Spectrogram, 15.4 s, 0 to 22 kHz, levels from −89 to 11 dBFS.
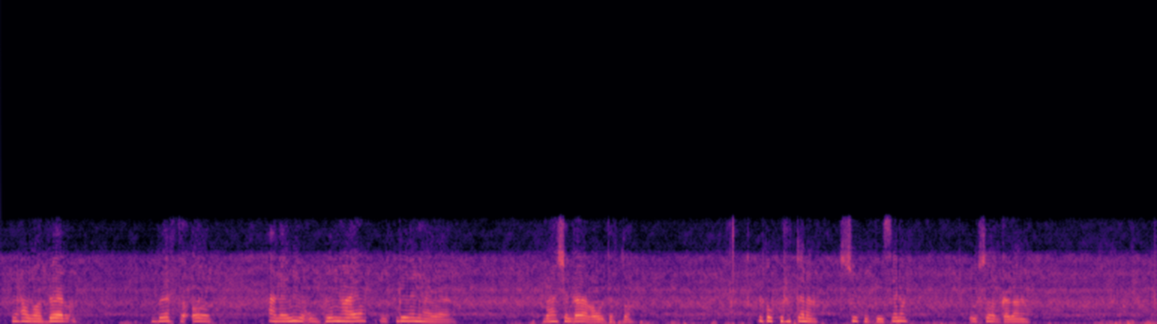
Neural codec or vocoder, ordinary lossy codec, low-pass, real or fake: codec, 16 kHz, 2 kbps, FreqCodec, larger model; none; 7.2 kHz; fake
